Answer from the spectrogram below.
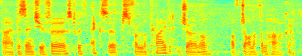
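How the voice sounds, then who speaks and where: A man plays a solemn gentleman presenting evidence in a radio drama. His voice is very deep, formal and grave, with faint noise behind it. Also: fairly even intonation, a little fast, close to an everyday voice. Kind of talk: solemn radio drama narration, addressing audience.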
